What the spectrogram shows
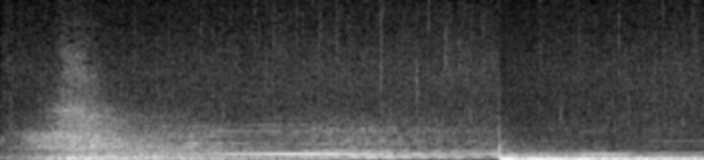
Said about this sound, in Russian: Загадочным образом, несмотря на дождь, капли стекали как по куполу. Словно его что-то укрывало от дождя.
